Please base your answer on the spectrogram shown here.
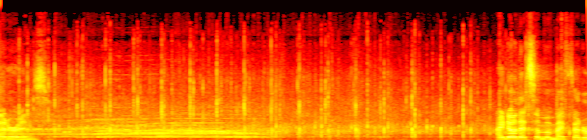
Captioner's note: audience cheers and applause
